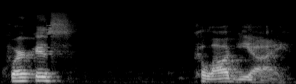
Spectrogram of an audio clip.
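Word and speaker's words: Quercus kelloggii: Holland or somebody, but I believe this tree is called Quercus collagii. Is that right? All right, so I said it right.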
